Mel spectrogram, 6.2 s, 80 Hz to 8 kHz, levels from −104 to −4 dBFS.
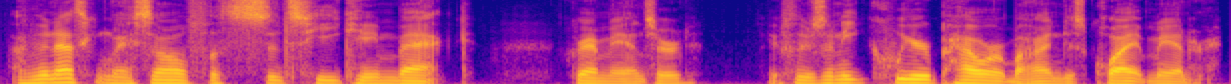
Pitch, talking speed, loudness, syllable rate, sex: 110 Hz, 185 wpm, -18 LUFS, 5.9 syllables/s, male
